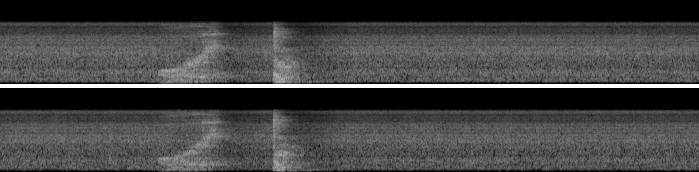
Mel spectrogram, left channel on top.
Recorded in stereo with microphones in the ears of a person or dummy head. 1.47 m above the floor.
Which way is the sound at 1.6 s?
20° right (ahead or behind).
